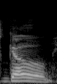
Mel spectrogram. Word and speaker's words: Gov: It's Gove. He always writes his emails. Like, you'll find him on internal aliases. People know him just because that, like, in his address it says Gove rhymes with stove.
